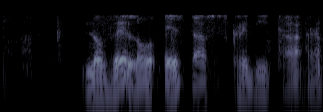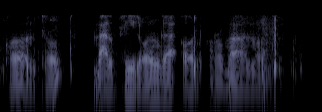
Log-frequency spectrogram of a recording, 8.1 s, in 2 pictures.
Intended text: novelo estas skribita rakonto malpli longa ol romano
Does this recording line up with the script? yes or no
yes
